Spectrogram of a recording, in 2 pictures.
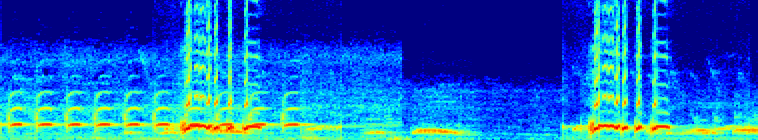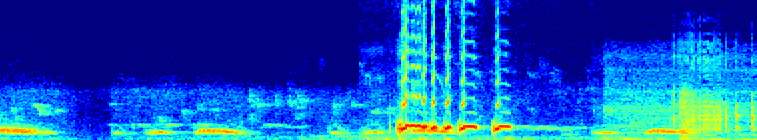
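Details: A local wild zebra dove, whose song is used to lure other zebra doves into singing, sings three phrases, each a quick stutter of clipped notes sliding into soft rolling coos, repeated about every three seconds.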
